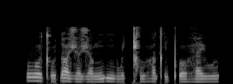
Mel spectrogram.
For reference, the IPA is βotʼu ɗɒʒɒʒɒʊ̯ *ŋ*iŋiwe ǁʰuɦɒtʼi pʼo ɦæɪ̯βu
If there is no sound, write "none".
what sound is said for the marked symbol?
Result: ŋ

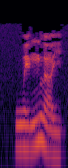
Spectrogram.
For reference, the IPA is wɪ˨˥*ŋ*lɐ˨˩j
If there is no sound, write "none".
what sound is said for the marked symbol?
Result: ŋ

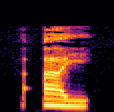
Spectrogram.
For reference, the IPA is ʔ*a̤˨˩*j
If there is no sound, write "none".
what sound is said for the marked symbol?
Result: a̤˨˩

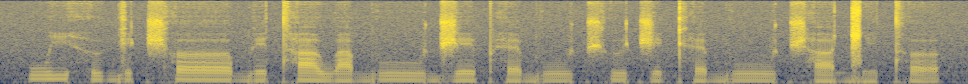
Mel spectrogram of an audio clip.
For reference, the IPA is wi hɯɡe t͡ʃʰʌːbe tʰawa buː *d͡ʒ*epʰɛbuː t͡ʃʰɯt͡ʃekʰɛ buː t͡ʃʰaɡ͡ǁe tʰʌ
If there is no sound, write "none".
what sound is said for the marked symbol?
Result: d͡ʒ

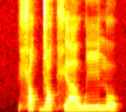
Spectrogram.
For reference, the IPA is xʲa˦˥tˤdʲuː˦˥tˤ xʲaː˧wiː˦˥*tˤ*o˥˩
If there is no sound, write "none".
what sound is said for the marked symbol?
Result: n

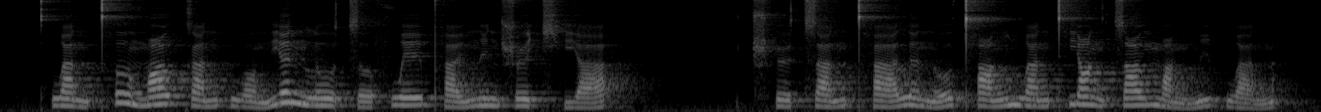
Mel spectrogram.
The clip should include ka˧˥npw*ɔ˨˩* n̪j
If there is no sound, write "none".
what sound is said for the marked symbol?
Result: ɔ˨˩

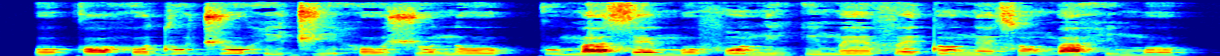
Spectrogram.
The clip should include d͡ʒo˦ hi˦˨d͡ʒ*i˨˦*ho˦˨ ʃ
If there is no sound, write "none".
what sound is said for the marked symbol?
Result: i˨˦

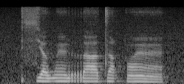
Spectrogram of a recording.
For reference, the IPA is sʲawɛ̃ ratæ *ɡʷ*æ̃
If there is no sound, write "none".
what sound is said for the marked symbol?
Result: qʷ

